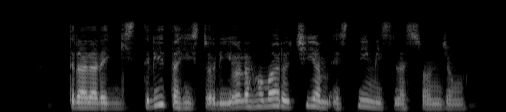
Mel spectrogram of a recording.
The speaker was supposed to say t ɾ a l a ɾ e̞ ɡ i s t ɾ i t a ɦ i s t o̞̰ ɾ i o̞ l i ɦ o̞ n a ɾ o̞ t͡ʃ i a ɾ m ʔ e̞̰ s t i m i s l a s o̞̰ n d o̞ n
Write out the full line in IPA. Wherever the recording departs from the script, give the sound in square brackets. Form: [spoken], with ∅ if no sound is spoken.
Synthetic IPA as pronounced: t ɾ a l a ɾ e̞ ɡ i s t ɾ i t a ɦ i s t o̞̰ ɾ i o̞ l [a] ɦ o̞ [m] a ɾ o̞ t͡ʃ i a [∅] m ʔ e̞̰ s t i m i s l a s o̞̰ n [d͡ʒ] o̞ n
